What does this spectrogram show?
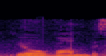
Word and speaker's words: Yoh-Vombis: It's actually the vaults of Yovombis. And what is? Spell it again. It's the vaults of YOH-VOMBIS. Okay. Yovombis.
